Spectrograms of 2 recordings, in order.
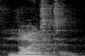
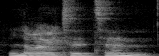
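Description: First: The last syllable is short and unstressed. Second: The last syllable is drawn out and longer. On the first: This is the usual spoken form. "usually it's läuteten" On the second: This is how the music sets it. "in the music, we have läuteten. So the last syllable is a bit too long"

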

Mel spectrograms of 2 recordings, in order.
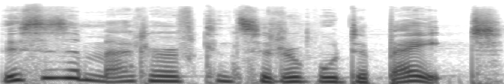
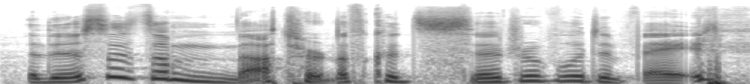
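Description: First: It is said in a plain American accent. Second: It is said in a Scottish accent.

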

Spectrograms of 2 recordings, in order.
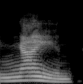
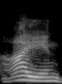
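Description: First: The word begins with a nasal ng sound. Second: The word begins with a plain vowel sound. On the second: The customary pronunciation of the guttural letter. "I had to learn not to say ayin"

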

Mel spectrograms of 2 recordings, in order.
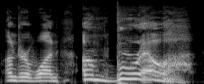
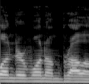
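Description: First: It is said in a put-on character voice. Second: It is said in the speaker's normal voice.

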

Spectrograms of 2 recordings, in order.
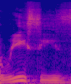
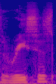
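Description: First: It is said in an East Coast pronunciation. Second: It is said in the speaker's usual pronunciation. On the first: The speaker calls it wrong. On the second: The speaker calls it right.

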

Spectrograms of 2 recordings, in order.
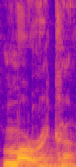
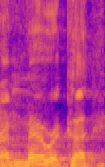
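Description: First: The word is said without its first syllable. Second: The word is said with all its syllables. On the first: "it's Murica" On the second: "it's not America"

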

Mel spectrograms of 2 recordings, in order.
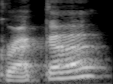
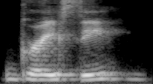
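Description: First: The name does not end in an ee sound. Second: The name ends in an ee sound. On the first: The speaker calls it wrong. "I was calling it Greca or Greca. Nope" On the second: The speaker calls it right. "It doesn't even end with a letter that makes an E sound"

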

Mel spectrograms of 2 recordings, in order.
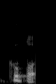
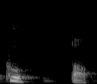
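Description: First: The word is said smoothly with no pause. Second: The word has a pause between its syllables. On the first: It is spelled with one P. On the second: It is spelled with two P's.

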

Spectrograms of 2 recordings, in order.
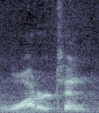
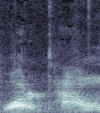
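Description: First: The last syllable is a reduced 'ton'. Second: The last syllable is a full 'town'. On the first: The speaker calls it wrong. "It's not Waterton" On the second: The speaker calls it right. "It's Watertown"

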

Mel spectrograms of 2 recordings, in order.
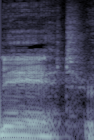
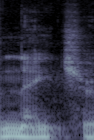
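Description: First: The middle consonant sounds like a plain 't'. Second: The middle consonant sounds like 'ch'. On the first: This is the original Shakespearean pronunciation. "And nature" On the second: This is the modern pronunciation. "instead of nature"

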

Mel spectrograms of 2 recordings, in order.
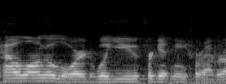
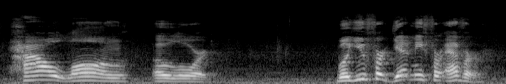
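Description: First: It is read flatly, without real feeling. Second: It is read with strong, felt emotion.

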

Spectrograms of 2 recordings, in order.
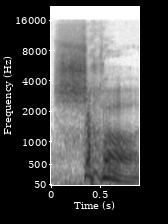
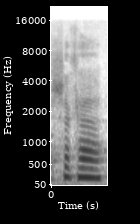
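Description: First: It is said forcefully, with attitude. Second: It is said plainly, without attitude.

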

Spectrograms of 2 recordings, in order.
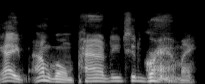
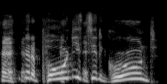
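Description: First: It is said in a rural country accent. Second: It is said in a Minnesota accent.

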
